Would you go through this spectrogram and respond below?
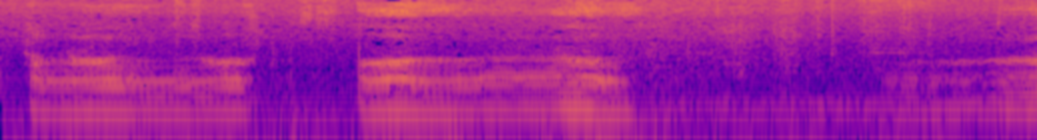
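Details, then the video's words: A friend's dog rumbles with pleasure as its back gets scratched: steady low droning groans, two long bouts and a fainter third, harmonic and even, with soft rustling between them. "Пёсик чешет спинку и урчит"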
